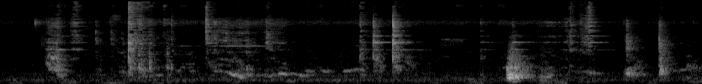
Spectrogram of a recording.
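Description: Fried spiced corn from leftover roti lifted out onto a plate, clinks and scrapes of a metal utensil against pan and plate in scattered taps, fairly faint with quiet talk between them.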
